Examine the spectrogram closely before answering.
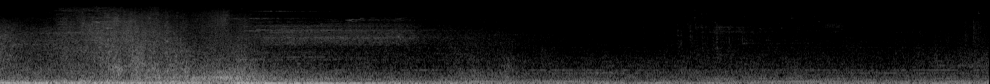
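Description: A game victory fanfare swells.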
